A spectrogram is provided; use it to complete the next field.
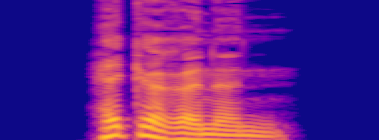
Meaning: plural of Hackerin
- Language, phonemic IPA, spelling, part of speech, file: German, /ˈhɛkərɪnən/, Hackerinnen, noun, De-Hackerinnen.ogg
